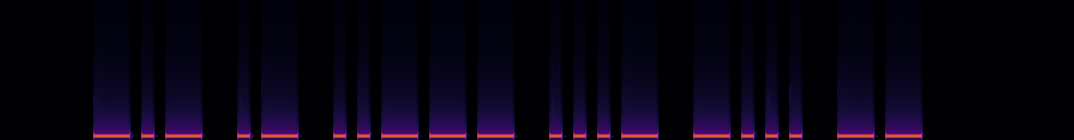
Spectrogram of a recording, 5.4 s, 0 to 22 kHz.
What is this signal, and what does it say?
Morse code, heard as a keyed tone, about 20 wpm, 700 Hz. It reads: KA2VBM
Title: USA Call Signs - 6 Characters - Repeated 2x - 20wpm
